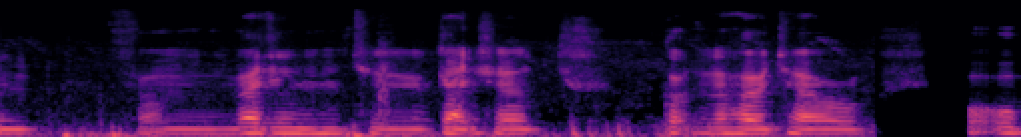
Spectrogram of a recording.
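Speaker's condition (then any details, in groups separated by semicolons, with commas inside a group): Cerebral palsy; affects whole body; cramps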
